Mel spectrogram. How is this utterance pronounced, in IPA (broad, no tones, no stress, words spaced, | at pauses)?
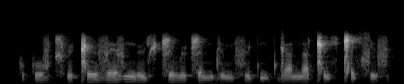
kʊkʊːvt͡ɕʰʏ ǁøːvɛv ŋøç ʈ͡ʂɪlʏʈ͡ʂɛmdøm fʏːtʲŋɛtʲɡaːna ǁʏːçǁaçɬɪf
